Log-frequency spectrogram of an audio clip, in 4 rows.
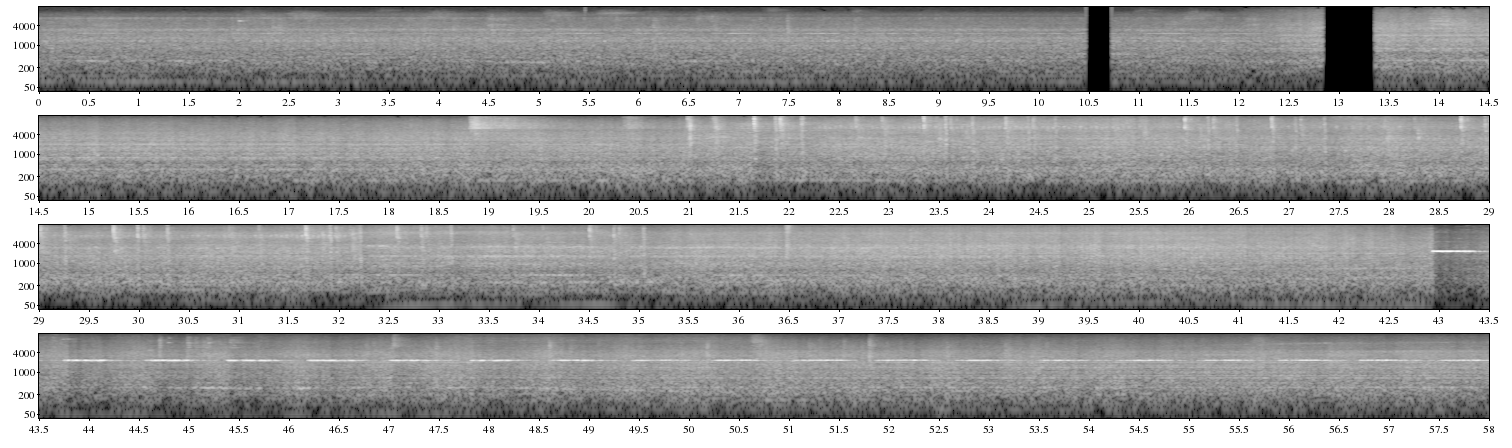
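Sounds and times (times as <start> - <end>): train wheels running on rails: 13.4 - 58.0.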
